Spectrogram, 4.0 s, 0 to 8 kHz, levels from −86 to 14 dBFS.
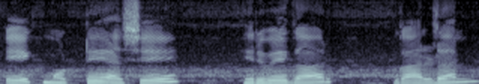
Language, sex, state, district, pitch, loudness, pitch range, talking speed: Marathi, female, Maharashtra, Mumbai Suburban, 215 Hz, -14 LUFS, 195-245 Hz, 90 wpm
